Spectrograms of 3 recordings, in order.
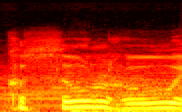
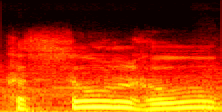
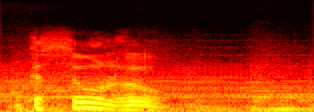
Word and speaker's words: Cthulhu: I am aware that according to Lovecraft himself the correct pronunciation of kusul who is not Cthulhu but more like and I probably mispronounced it for the sake of not damaging my vocal cords even more than I already have over the years I will stick to the commonly used pronunciation of Cthulhu the same goes for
